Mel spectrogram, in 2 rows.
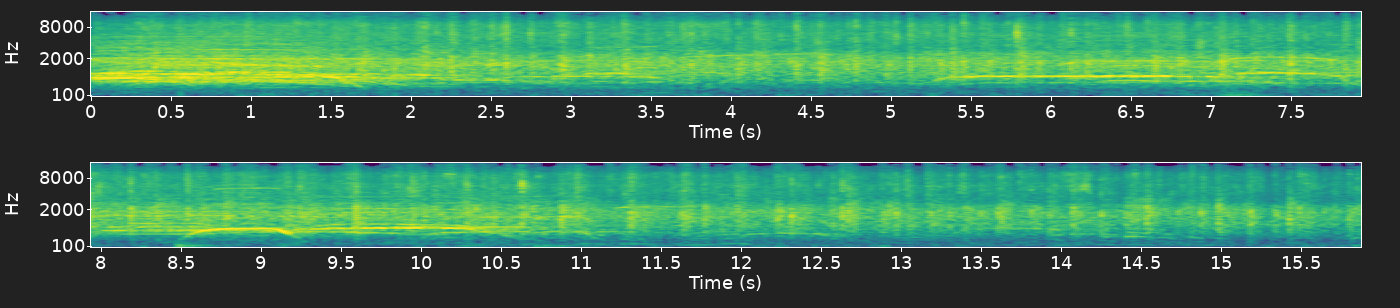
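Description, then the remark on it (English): An audience of about 275 people at Parlor Live in Bellevue, Washington claps and cheers steadily as guests including Anthony Jeselnik and TJ Miller are welcomed to the stage, a dense wash of applause with scattered whoops and shouts rising above it, holding loud for the full stretch without easing off. “Real silent for a while after the clapping.”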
